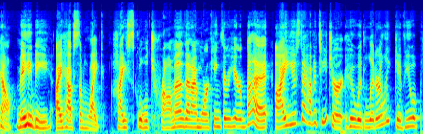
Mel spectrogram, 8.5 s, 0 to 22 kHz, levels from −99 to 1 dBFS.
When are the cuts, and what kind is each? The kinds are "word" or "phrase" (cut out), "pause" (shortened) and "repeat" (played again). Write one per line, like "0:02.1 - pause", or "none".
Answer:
0:02.1 - pause
0:05.4 - pause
